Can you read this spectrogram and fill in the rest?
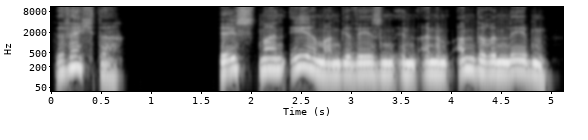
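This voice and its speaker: A man voicing a grieving woman, an exiled mother who speaks softly and sorrowfully in an audiobook. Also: medium pitch, normal speed, no echo, clean studio sound, close to an everyday voice. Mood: wistful. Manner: soft, sorrowful.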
